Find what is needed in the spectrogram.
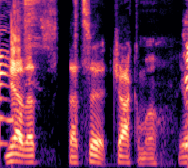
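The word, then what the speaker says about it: Giacomo: right actually is like yeah that's that's it jockamo it's I have been it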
